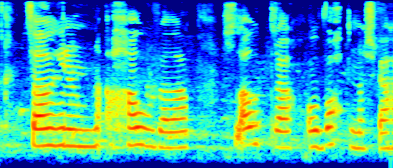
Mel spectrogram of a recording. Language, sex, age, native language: Icelandic, female, 11, Icelandic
